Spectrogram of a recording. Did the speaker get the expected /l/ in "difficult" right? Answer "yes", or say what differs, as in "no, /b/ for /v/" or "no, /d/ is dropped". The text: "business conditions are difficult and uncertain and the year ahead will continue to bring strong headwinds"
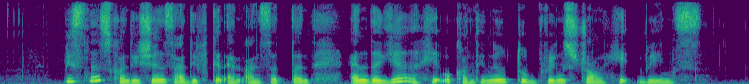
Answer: no, /l/ is dropped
